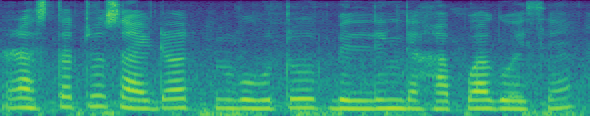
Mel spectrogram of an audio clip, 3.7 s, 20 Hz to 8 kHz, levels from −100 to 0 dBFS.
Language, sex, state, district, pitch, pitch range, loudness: Assamese, female, Assam, Sonitpur, 220 Hz, 215-235 Hz, -17 LUFS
